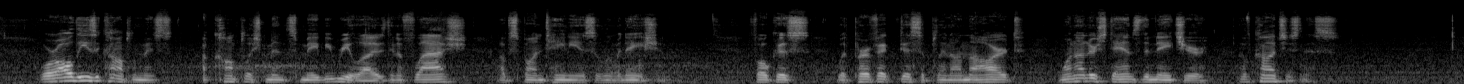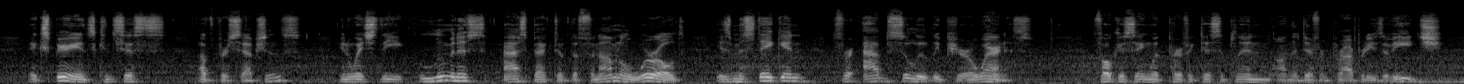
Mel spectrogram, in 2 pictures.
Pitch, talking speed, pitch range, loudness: 115 Hz, 115 wpm, 105-130 Hz, -30 LUFS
